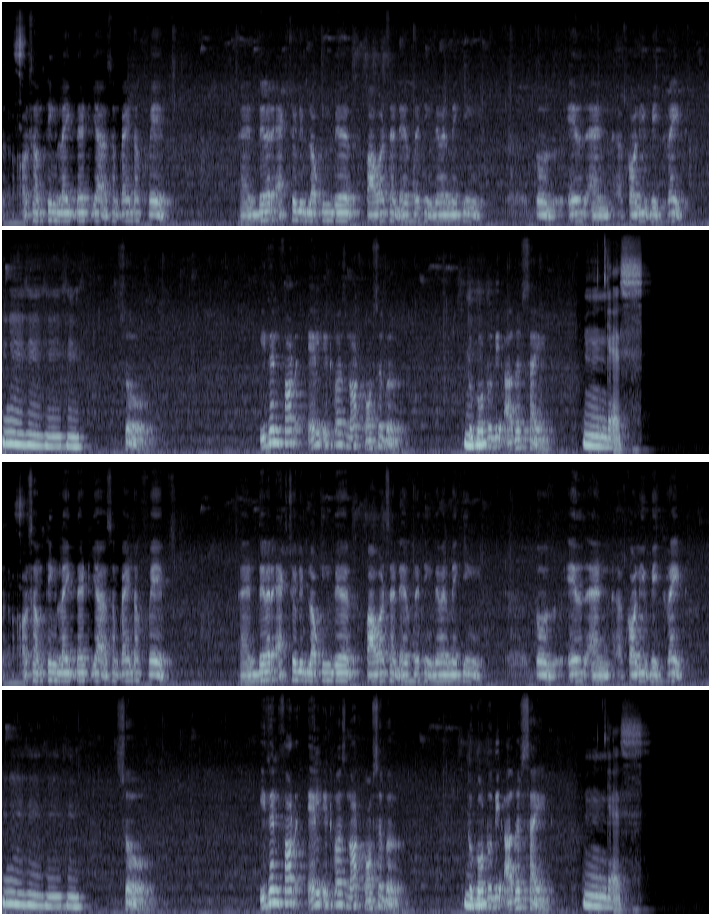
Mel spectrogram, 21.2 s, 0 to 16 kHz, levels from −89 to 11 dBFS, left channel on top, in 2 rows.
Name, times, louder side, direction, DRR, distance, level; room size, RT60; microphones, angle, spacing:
voice 1, 0.0-2.6 3.5-7.2 7.6-10.3 12.5-13.0 14.5-16.7 17.6-18.9 19.3-19.4, right 2 dB, 35° right, 0.7 m, -28 dB
sound 1, 1.9-19.2, left 1 dB, 10° left, 6.4 m, -51 dB
voice 2, 10.6-11.8 17.5-17.9 19.3-20.2, left 2 dB, 55° left, 0.8 m, -23 dB
23.0 x 11.5 x 5.1 m
head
